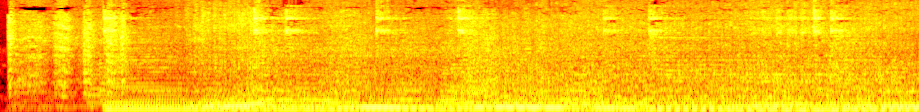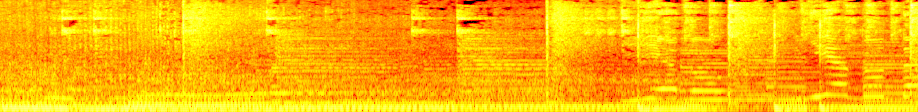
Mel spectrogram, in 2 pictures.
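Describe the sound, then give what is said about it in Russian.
A loud, steady truck engine hums and rumbles for several seconds, its low drone rising and falling slightly in pitch, with no talking over it. “Он на дне мешка лежит, у него мотор гудит. Грузы он возить привык, это дети, грузовик.”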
